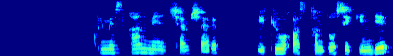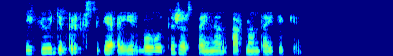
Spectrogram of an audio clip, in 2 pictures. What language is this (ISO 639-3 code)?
kaz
